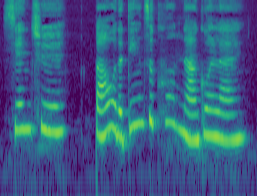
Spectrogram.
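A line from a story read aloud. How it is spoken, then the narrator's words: Woman laughing with satisfaction. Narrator (Chinese): 女子满意的笑道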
